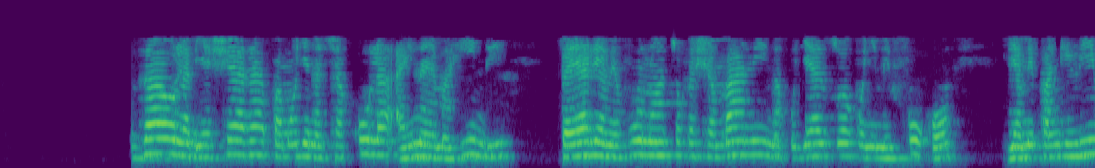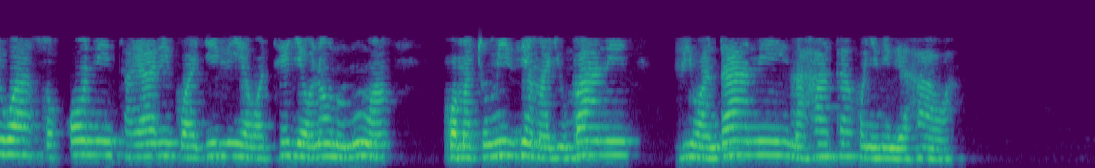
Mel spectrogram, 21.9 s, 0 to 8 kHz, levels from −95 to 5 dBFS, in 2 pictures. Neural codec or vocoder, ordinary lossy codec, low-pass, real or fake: none; AAC, 16 kbps; 7.2 kHz; real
